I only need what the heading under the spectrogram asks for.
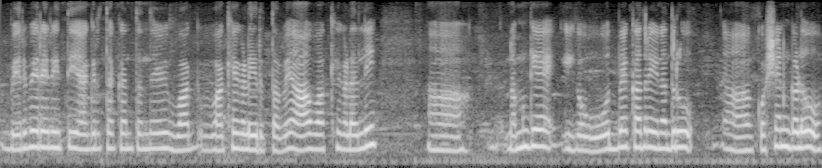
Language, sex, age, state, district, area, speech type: Kannada, female, 18-30, Karnataka, Vijayanagara, rural, spontaneous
